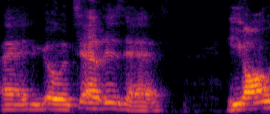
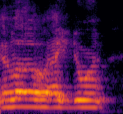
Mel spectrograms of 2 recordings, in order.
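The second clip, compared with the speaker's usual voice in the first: put-on friendly tone, higher; 5 semitones higher than usual. Speaker recounts always greeting the dad who walks by; retelling a friendly greeting. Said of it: "I always am real nice".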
